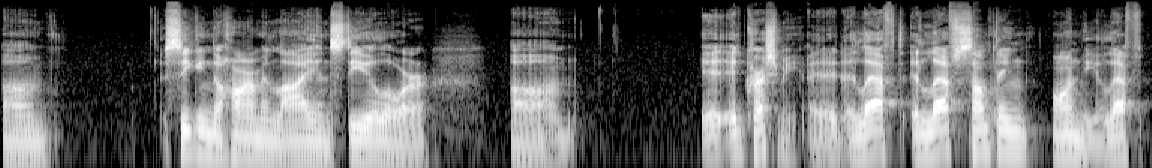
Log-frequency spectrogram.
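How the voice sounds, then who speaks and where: Low gravelly man from the Bahamas. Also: lively intonation. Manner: earnest, halting with frequent restarts and fillers. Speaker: podcast host. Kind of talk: reflective solo podcast monologue.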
